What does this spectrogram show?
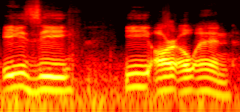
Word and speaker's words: Azeron: azeron which it looks like a bionic hand it's spelled a z e r o n azeron Aeron azeron it's uh what country is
